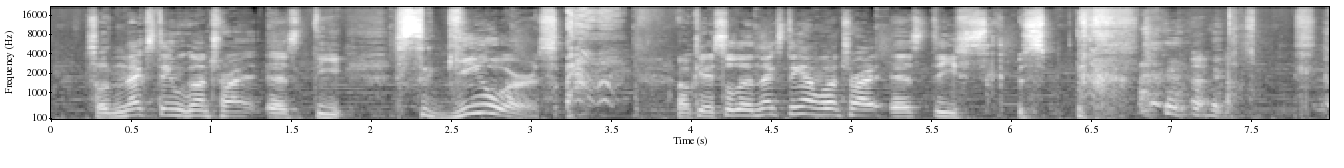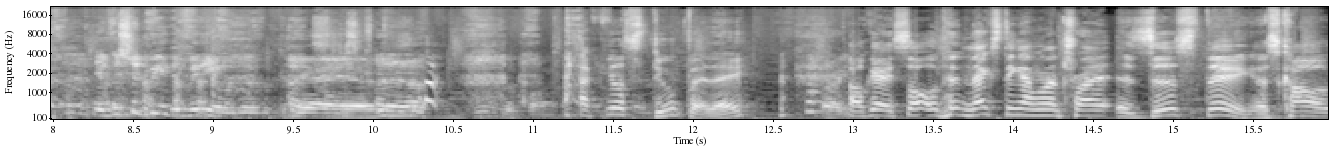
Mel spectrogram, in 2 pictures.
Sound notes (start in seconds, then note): 3.2 laughs; 6.4 all laugh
